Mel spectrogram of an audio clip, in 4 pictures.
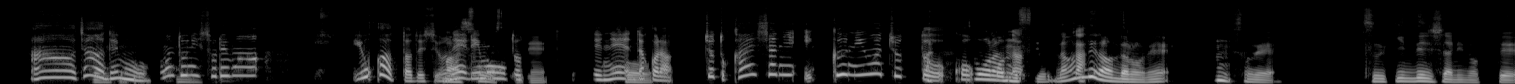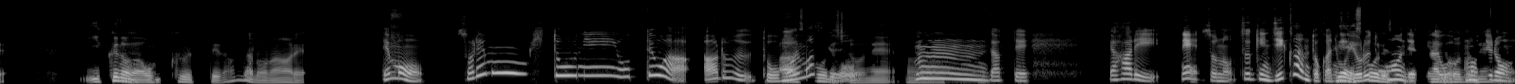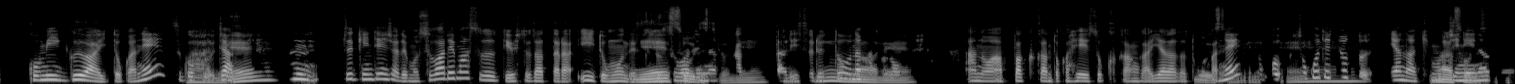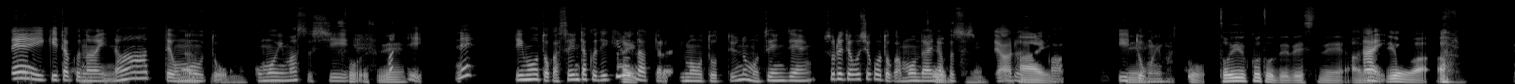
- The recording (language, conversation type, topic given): Japanese, podcast, 休むことへの罪悪感をどうすれば手放せますか？
- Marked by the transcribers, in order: other background noise; sniff; sniff; other noise; laughing while speaking: "あの"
